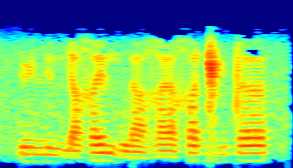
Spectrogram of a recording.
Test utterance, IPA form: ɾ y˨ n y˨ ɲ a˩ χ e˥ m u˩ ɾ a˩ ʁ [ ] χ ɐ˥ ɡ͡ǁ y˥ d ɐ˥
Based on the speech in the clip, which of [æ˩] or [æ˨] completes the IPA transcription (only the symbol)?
æ˨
